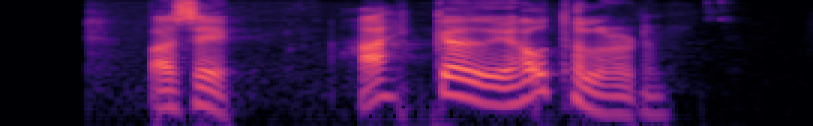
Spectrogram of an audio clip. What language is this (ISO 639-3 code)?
isl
